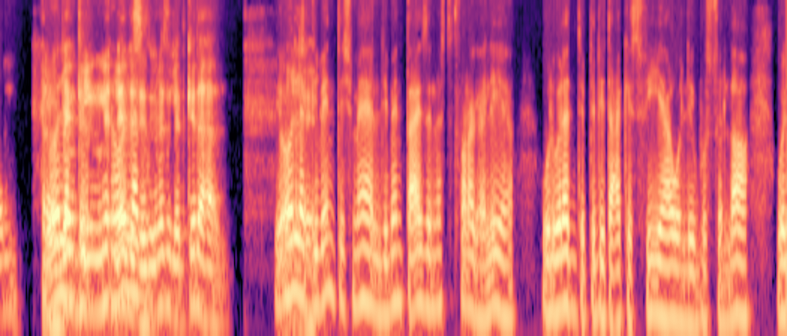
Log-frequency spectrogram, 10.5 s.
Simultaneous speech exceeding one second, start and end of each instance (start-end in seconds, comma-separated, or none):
0.6-1.9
